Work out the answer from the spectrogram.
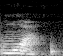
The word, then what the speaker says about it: moi: Después la O con la I. Se pronuncia como UA. Con, por ejemplo, moi, que quiere decir yo. Moi, toi, tú.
